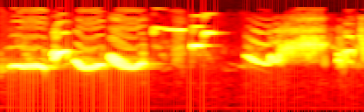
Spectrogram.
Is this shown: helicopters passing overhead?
no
